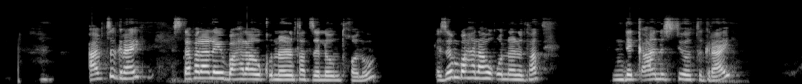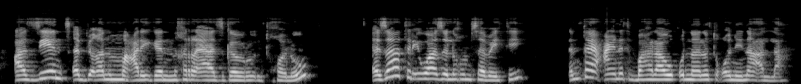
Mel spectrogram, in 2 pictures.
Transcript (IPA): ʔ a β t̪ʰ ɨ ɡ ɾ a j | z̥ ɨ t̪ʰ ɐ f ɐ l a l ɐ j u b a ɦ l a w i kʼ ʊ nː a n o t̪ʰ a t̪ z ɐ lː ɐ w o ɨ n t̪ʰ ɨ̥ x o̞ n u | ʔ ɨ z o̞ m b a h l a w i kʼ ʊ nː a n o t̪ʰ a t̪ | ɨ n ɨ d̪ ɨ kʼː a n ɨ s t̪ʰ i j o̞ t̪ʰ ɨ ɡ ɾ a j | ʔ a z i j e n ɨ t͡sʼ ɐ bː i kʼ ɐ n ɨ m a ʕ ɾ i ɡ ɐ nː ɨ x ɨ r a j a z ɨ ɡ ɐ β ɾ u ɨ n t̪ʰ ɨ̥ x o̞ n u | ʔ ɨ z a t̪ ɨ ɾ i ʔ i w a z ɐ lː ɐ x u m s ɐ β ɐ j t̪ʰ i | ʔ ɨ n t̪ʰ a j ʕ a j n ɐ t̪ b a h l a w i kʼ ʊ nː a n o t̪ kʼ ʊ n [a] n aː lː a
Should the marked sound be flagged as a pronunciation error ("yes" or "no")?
yes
